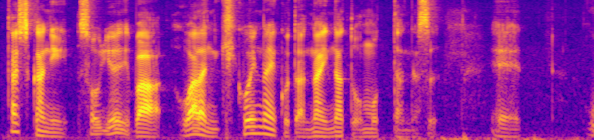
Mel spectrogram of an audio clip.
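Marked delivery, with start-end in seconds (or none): none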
